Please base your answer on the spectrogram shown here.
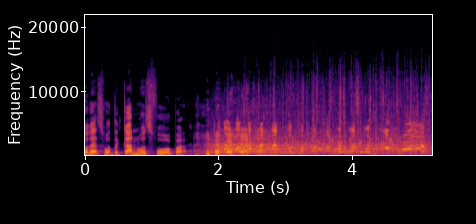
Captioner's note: laughter; laughter, applause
